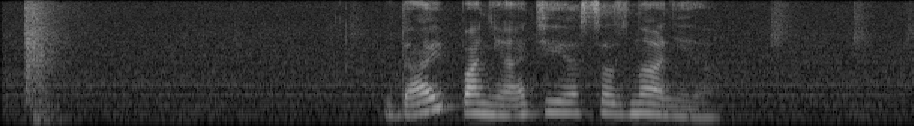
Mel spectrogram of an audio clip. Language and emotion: Russian, neutral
